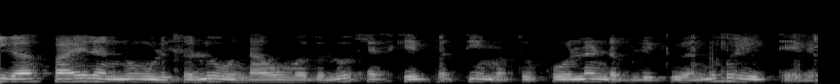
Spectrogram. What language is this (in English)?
Kannada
